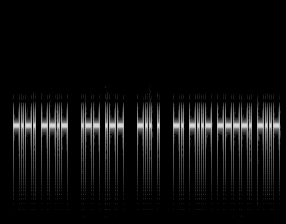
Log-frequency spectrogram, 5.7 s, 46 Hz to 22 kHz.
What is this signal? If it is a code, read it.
Morse code, heard as a keyed tone, about 30 wpm, 700 Hz. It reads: CQ WW DE NX9X
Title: Speed-Racing Common QSO Phrases - 30wpm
